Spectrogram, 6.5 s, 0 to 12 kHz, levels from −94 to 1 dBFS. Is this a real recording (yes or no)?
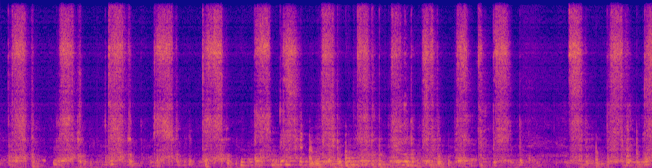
no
